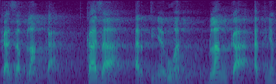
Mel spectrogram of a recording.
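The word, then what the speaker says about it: Casablanca: dua ibukota kerajaan Maroko tulisannya jasa belanja cara membacanya Gaza Blanca Kaza artinya rumah Blanca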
